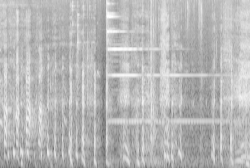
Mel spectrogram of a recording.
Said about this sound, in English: That wasn't even a truth bell. That was a timeout.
